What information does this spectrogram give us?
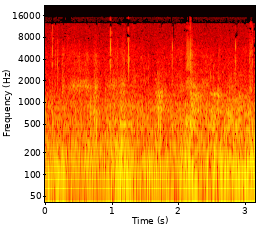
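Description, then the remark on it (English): Small birds chirp in brief, high, scattered bursts over a steady wash of outdoor background noise on a sunny day, fairly faint. “Some little birds chirping.”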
